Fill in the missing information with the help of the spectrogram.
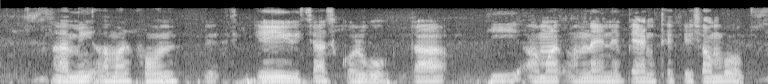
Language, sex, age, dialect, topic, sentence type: Bengali, female, 25-30, Northern/Varendri, banking, question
